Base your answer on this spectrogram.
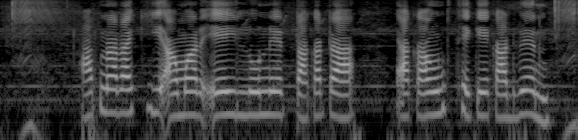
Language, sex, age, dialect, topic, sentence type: Bengali, female, 18-24, Northern/Varendri, banking, question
